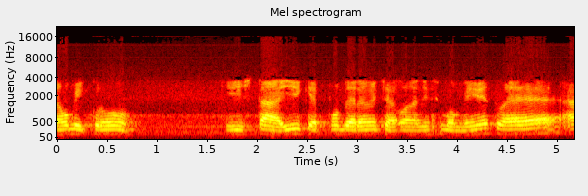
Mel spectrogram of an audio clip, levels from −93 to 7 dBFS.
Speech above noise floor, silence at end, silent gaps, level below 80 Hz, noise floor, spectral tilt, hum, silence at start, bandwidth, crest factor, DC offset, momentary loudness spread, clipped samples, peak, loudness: 26 dB; 0 s; none; -68 dBFS; -44 dBFS; -5 dB/octave; none; 0 s; 15.5 kHz; 18 dB; under 0.1%; 9 LU; under 0.1%; 0 dBFS; -18 LUFS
